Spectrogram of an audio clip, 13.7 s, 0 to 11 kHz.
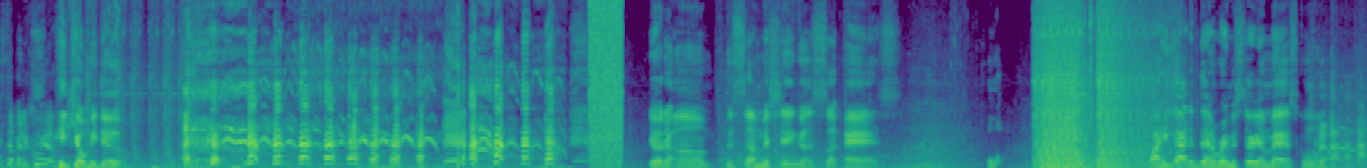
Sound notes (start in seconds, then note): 1.7 both men laughing; 10.3 gun firing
